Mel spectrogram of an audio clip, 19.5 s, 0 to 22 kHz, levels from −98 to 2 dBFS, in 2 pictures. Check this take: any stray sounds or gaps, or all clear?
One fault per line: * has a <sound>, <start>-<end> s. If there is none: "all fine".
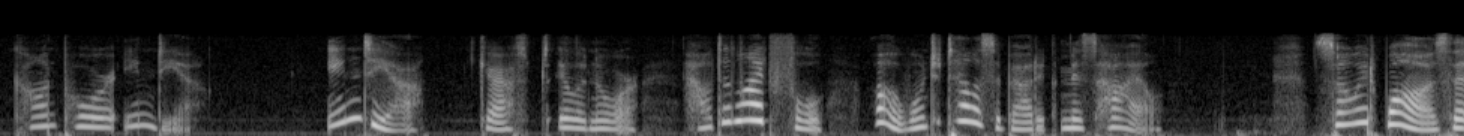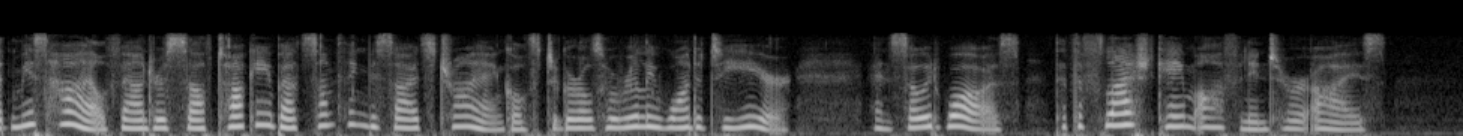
all fine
